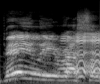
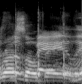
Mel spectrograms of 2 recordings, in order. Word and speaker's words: Russell Bailey: and Isaiah Bailey-Russell. Did I say it right? Russell Bailey.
